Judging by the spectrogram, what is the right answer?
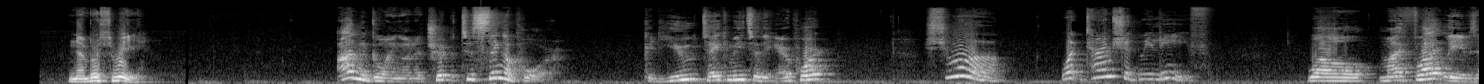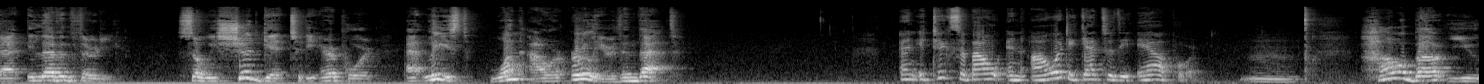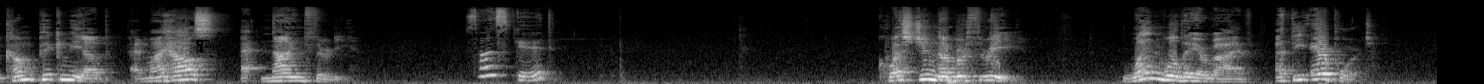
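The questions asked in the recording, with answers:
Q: When will they arrive at the airport?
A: At 10:30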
